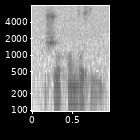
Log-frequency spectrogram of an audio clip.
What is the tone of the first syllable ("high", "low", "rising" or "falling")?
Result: high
